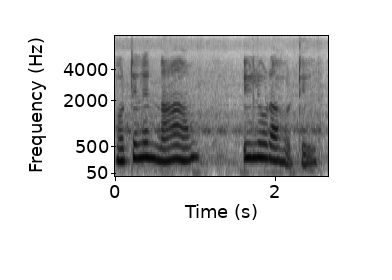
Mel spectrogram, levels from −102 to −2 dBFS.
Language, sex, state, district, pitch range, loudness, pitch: Bengali, female, West Bengal, Cooch Behar, 230-285 Hz, -12 LUFS, 260 Hz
